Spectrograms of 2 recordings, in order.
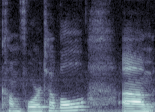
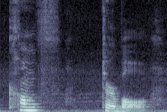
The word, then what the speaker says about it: comfortable: with this word is you guys tend to separate it and create syllables that are non-existent and you might say something like comfortable nobody says that so don't say comfortable okay just say comfortable comfortable are you comfortable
